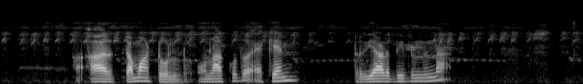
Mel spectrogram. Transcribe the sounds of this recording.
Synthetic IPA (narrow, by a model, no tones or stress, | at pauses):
aʔaɾʈəmaʈṵlɔnakɔd̪ɔ̰ʔɛ̰kɛn | ʈɾijaɽd̪iɾnɛna̰ʔ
